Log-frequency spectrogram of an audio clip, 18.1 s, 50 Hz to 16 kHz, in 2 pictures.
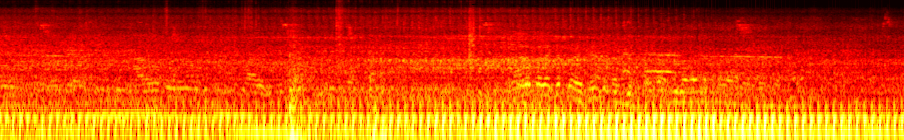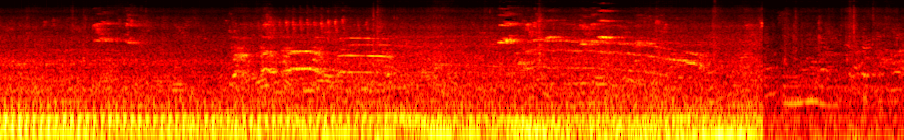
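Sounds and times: motorcycle engine running: 0:00.0 - 0:16.7
rooster crowing: 0:06.0 - 0:08.2, 0:11.3 - 0:13.4.

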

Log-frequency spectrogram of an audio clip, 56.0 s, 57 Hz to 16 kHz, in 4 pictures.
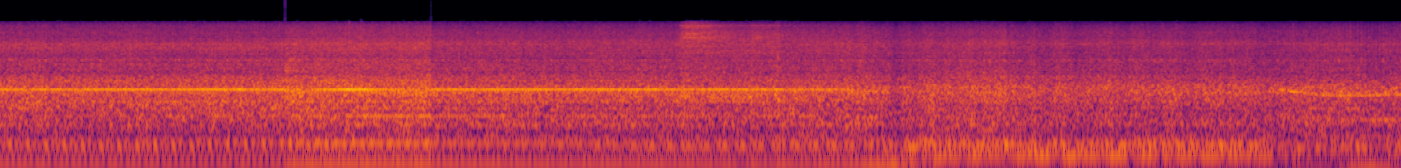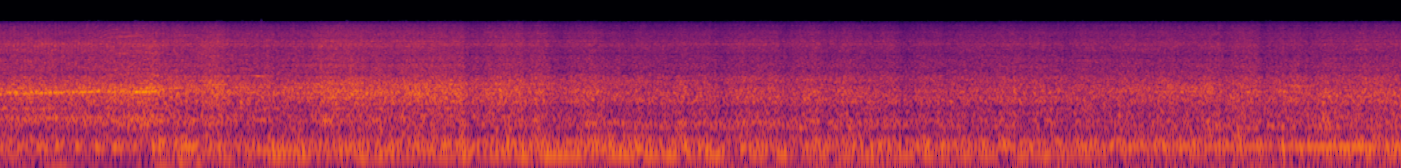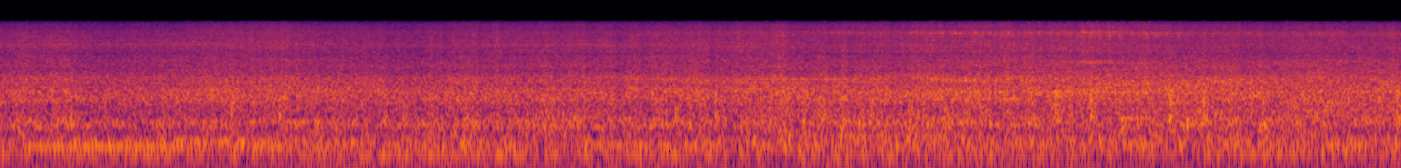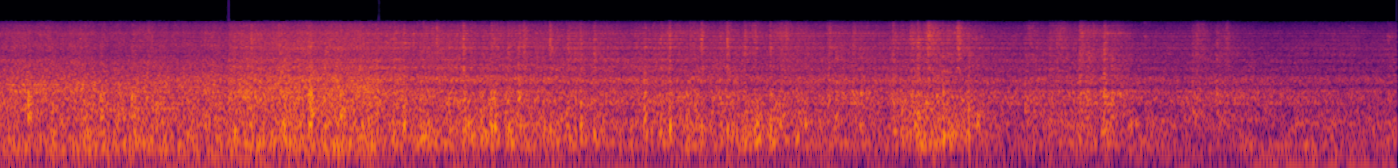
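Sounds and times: steady high tone: 0:00.0 - 0:08.6
diesel train engine rumble: 0:00.0 - 0:56.0
train cars rolling past: 0:00.0 - 0:56.0.

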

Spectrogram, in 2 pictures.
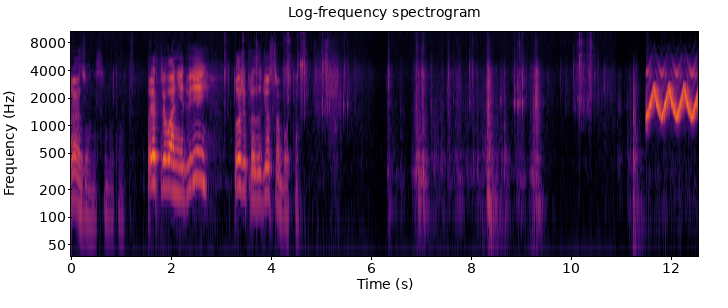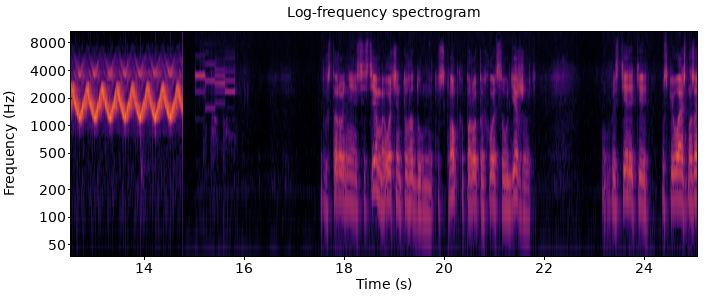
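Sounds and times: warbling car alarm siren: 0:11.5 - 0:15.7.

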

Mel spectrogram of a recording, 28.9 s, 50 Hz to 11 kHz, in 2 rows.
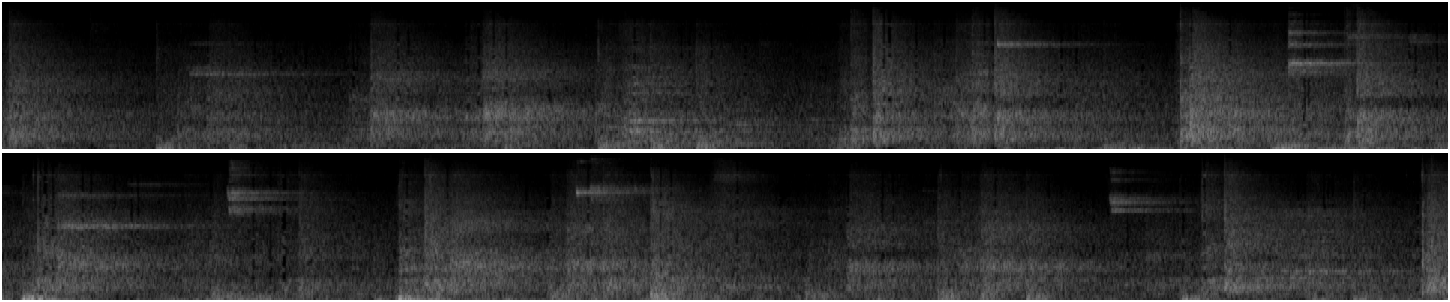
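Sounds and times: squash ball knocks: 0:08.4 - 0:15.5, 0:16.3 - 0:21.4, 0:26.2 - 0:28.9
shoes squeaking on wooden floor: 0:20.2 - 0:21.0.

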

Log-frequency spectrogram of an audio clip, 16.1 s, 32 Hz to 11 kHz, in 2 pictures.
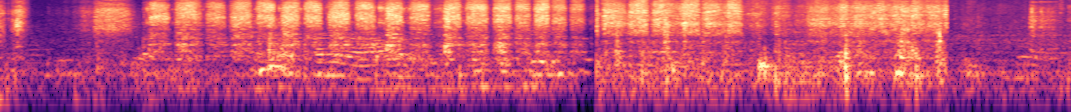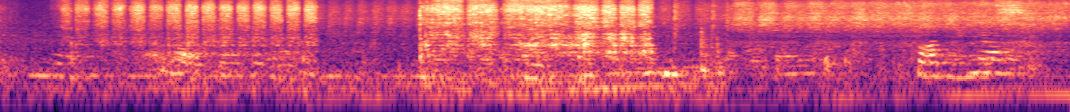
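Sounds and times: pencil shaved with a blade: 0:01.1 - 0:05.6, 0:11.2 - 0:13.0
drawing tools scraping on paper: 0:01.1 - 0:07.1, 0:08.5 - 0:15.8.

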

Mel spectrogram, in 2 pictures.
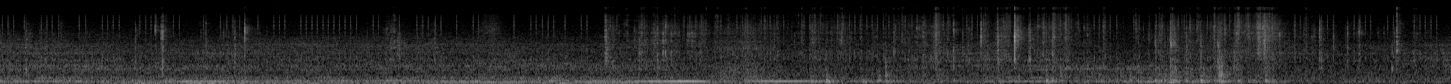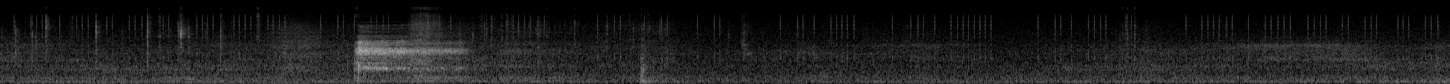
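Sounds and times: paper crackling and rustling: 0:00.0 - 0:18.0.

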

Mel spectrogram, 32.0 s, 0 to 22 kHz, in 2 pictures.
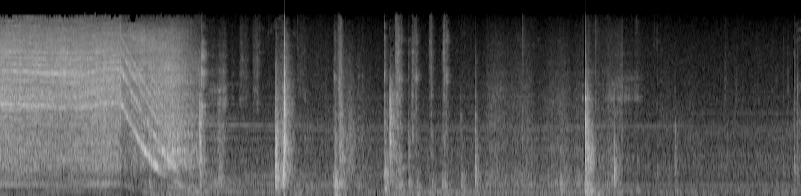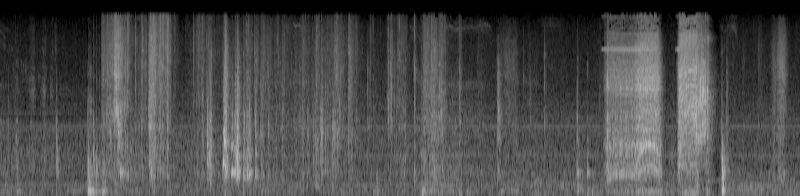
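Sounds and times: cordless drill driving a screw: 0:28.0 - 0:30.3.

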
